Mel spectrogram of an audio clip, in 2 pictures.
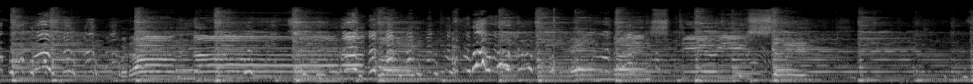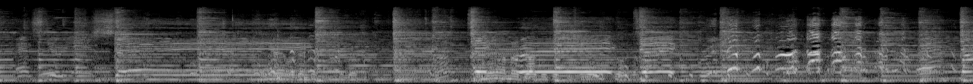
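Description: Acoustic guitar played in an instrumental break of a country song, the strings picked and strummed, with some voices over it.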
